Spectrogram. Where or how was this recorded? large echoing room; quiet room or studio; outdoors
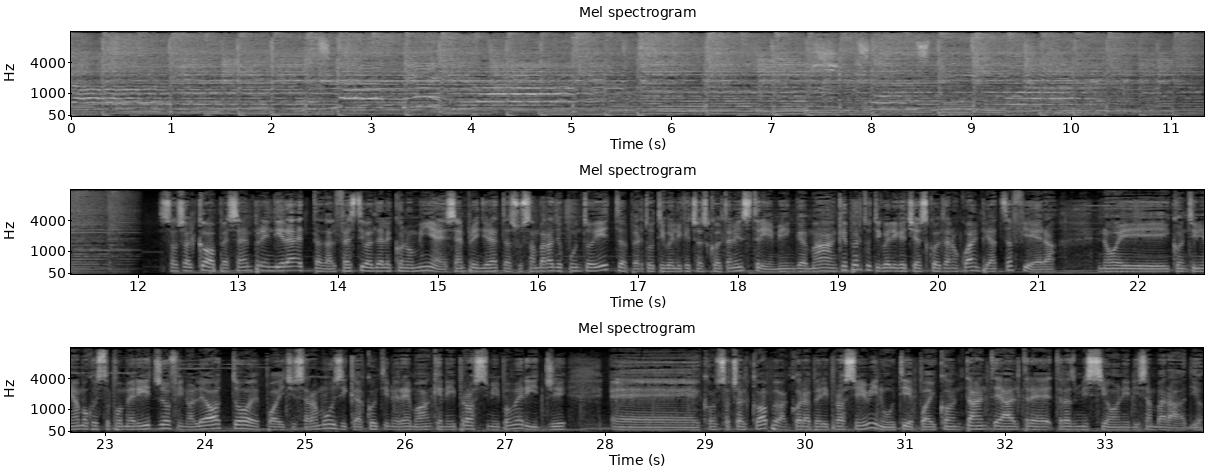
outdoors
